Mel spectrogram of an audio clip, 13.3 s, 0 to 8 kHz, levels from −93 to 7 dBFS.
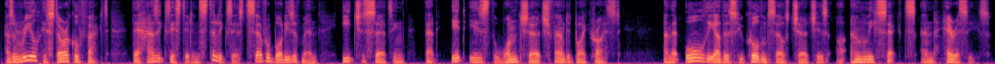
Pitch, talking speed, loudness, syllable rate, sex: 110 Hz, 180 wpm, -19 LUFS, 5.6 syllables/s, male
